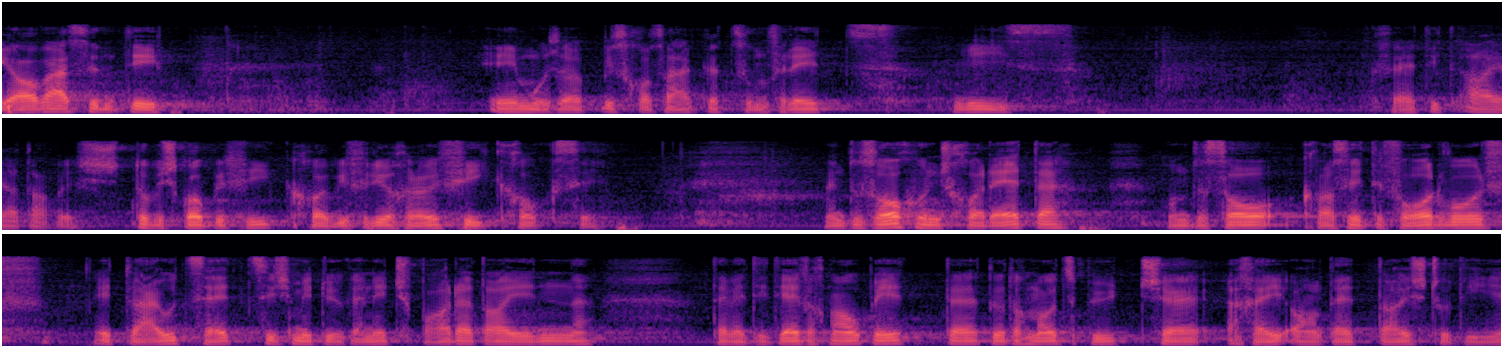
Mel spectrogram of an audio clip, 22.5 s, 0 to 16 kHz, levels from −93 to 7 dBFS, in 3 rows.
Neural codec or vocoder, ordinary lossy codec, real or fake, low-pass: none; MP3, 96 kbps; real; 7.2 kHz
